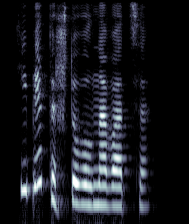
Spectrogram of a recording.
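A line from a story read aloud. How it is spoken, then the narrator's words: Snapping irritably. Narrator (Russian): огрызнулась Флори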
